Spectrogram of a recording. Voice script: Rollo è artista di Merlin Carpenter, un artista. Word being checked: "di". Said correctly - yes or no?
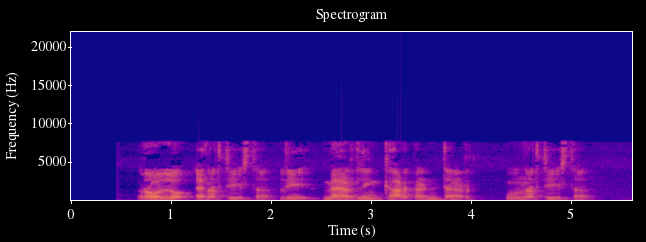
yes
